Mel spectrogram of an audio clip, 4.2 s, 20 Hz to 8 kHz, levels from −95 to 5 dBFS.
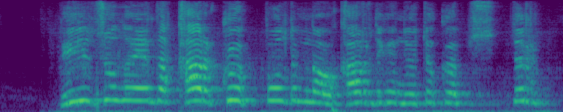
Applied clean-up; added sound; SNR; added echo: neural separator model SepFormer DNS4.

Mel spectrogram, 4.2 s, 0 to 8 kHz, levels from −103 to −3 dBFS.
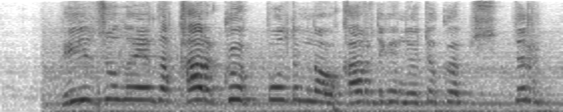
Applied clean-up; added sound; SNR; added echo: none; Drawer open or close; 18 dB; reverberation time 0.2 s.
